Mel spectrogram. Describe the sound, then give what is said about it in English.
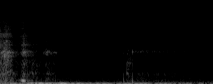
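A female cat named Athena sniffs softly, a few quick airy puffs at the start and one more short snuffle a second later, all faint over a quiet background with a thin steady whine. “She's just sniffing.”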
